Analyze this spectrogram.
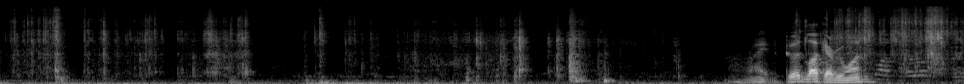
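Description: Foil card packs rustle and clack as hands handle them.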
